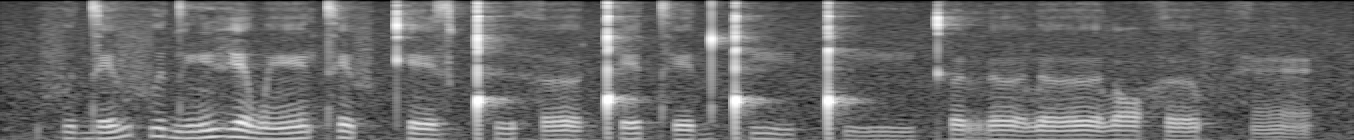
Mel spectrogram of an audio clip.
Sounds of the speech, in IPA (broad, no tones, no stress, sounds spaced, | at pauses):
f ɨ d e v f ɨ d ĩ vʲ ɛ w ẽ tʰ e f kʰ e z ǃʰ ɨ h əː ǃʰ e tʰ e d ǃʰ iː ǃʰ iː kʰ ə r əː l əː l ɔ h əː f h ɛ̃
